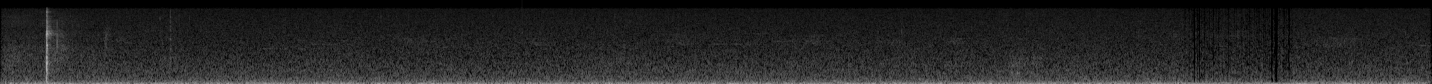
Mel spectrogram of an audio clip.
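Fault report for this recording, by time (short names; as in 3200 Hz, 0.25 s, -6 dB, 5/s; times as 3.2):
5.22 pop
11.84–12.93 clipped -34 dBFS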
